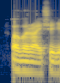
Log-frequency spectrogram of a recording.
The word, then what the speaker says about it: Overijse: Is that how you say it? Overijse? Overijse? Overijse. Overijse, yeah, I had a bang on.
